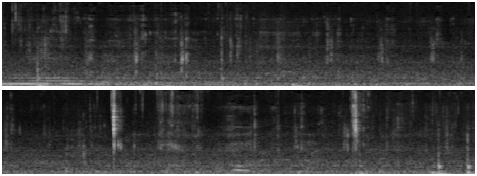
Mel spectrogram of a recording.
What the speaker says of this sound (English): I'm gonna get to this steak taco.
